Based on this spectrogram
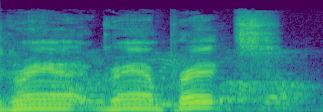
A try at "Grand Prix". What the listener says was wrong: The Grand Prix. You pronouncing the X.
